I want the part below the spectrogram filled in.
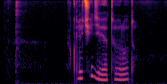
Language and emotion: Russian, neutral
